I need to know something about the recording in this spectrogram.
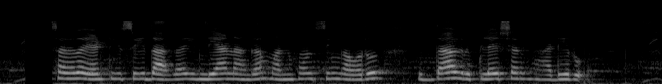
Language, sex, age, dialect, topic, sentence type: Kannada, female, 18-24, Northeastern, banking, statement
